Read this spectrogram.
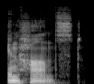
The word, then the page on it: enhanced: British English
